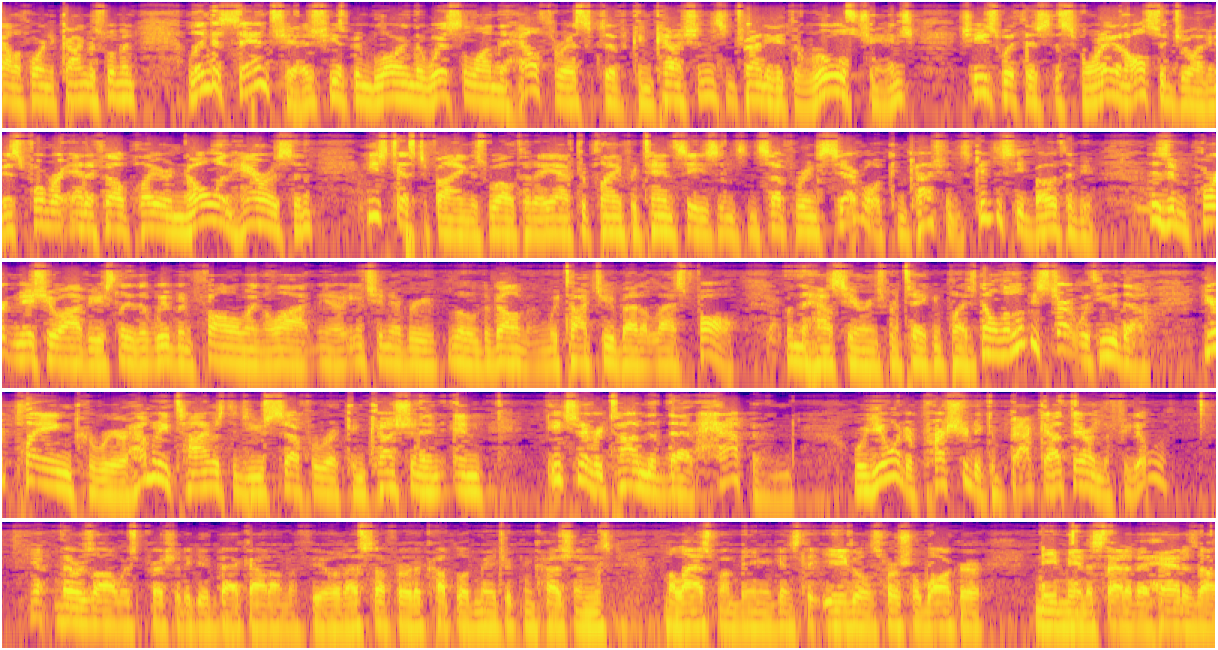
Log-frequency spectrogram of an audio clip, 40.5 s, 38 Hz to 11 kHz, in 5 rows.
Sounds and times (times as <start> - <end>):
Speech: 0.0 - 40.4.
